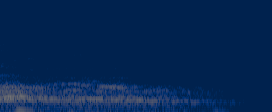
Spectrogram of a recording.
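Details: Guanacaste howler monkeys, a large troop in a tree, a sustained gravelly roar that slowly tapers off and cuts to silence after about two and a half seconds.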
